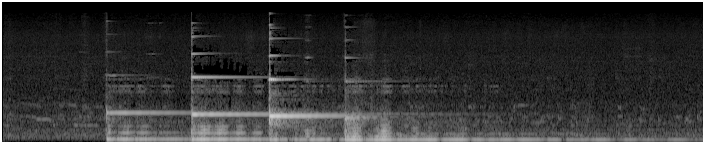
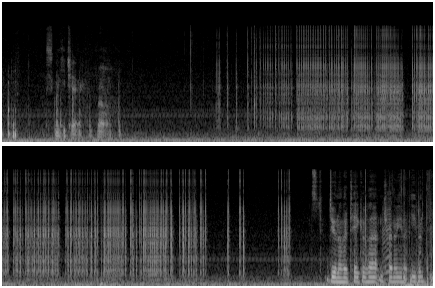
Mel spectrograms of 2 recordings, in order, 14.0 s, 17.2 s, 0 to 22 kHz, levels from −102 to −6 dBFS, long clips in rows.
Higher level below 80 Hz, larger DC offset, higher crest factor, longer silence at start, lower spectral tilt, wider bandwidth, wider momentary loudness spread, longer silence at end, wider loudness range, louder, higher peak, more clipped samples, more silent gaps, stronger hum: first, -52 dBFS vs -58 dBFS; neither; about the same, 24 dB vs 20 dB; first, 0.15 s vs 0 s; about the same, -5 dB/octave vs -5 dB/octave; first, 16 kHz vs 11.5 kHz; first, 25 LU vs 17 LU; about the same, 0 s vs 0 s; first, 20 LU vs 12 LU; first, -38 LUFS vs -50 LUFS; first, -16 dBFS vs -30 dBFS; neither; neither; neither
